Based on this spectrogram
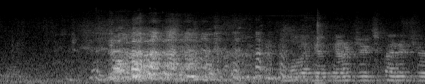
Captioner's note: laughter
